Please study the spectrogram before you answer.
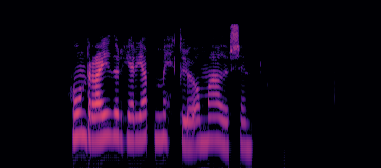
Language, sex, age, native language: Icelandic, female, 20-29, Icelandic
